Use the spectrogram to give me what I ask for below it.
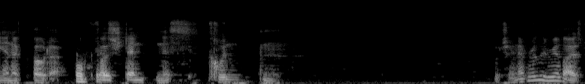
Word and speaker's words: Gründen: The D there in Gründen and also I think in Verständnis should be a voiceless one. Because it's underlyingly in a coda. Okay. Verständnis, Gründen.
